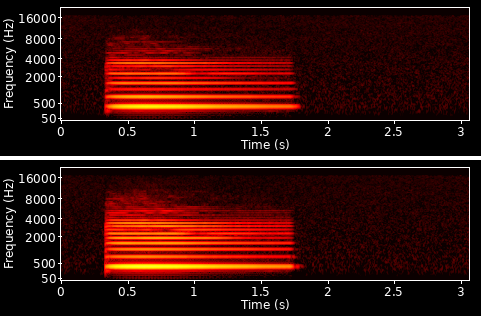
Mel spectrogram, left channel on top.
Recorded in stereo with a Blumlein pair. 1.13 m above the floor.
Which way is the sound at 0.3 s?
30° right.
